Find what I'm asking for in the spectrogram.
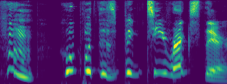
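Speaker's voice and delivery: high, slow, dopey musing voice. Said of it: "He goes".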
